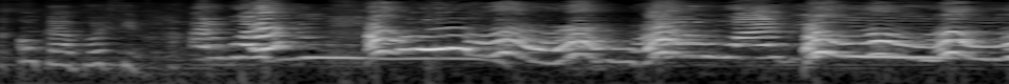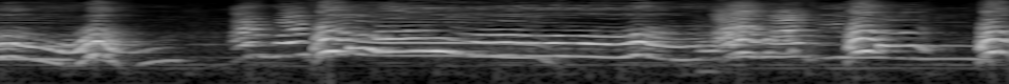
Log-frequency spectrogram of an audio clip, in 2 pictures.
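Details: Dachshund named Dusty howling his love for his owner, a busy run of warbling, up-and-down howled syllables with one short pause midway, mingled with human vocalizing.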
